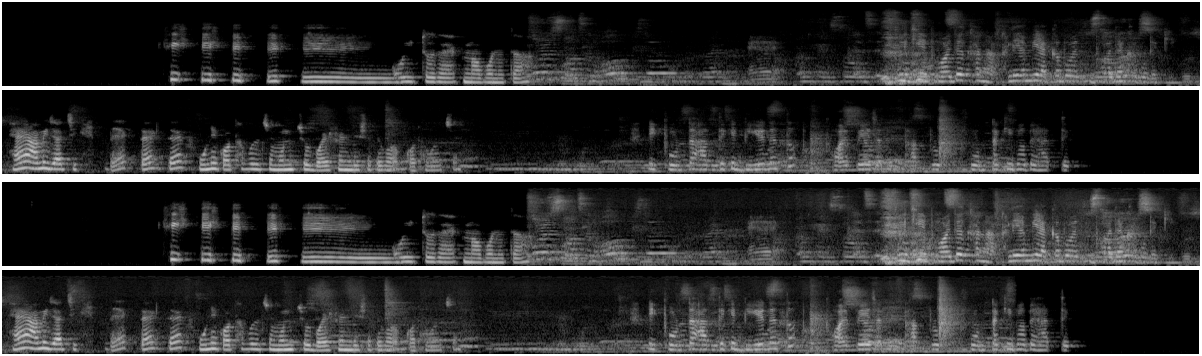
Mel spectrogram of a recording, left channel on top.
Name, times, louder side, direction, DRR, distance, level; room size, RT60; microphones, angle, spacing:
voice 1, 1.6-4.0 7.4-7.8 8.9-11.7 18.3-19.9 20.2-21.4 21.7-22.7, right 2 dB, 35° right, 12 dB, 1.2 m, -27 dB
voice 2, 3.9-5.3 9.0-9.3 12.1-16.6, equal, ahead, 9 dB, 1.1 m, -24 dB
sound 1, 5.2-22.1, right 4 dB, 60° right, 1.2 m, -34 dB
16.5 x 11.5 x 7.1 m, 0.39 s
head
